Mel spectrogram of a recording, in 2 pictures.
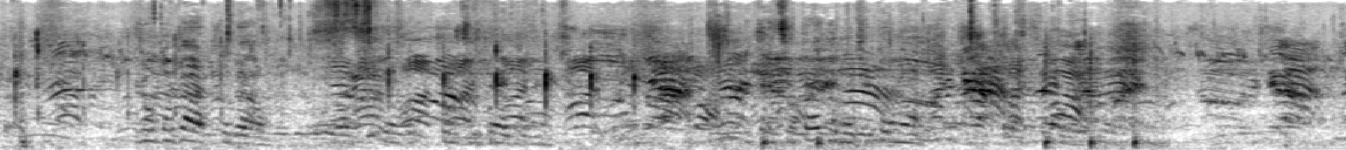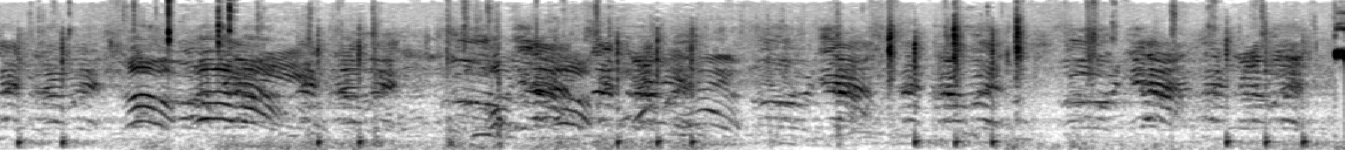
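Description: A crowd of spectators chatters and shouts from the sidelines, outdoors.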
